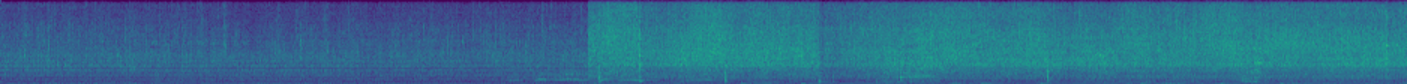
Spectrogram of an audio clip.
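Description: Clams and strips of sweet pepper frying in oil in a pan: a low sizzle that jumps to a loud, hissing sizzle about six seconds in, with scattered sharp knocks as the food is stirred.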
